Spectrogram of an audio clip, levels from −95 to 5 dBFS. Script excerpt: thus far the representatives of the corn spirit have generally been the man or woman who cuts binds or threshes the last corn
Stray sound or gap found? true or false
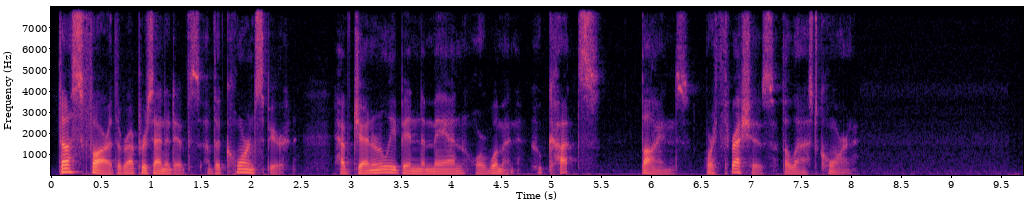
false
